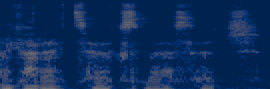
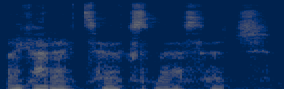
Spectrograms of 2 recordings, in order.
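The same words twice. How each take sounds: First: It is said in a put-on character voice. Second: The same.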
